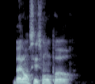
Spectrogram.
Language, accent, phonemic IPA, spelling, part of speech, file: French, France, /ba.lɑ̃.se sɔ̃ pɔʁ/, balancer son porc, verb, LL-Q150 (fra)-balancer son porc.wav
- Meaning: to denounce someone guilty of sexual harassment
